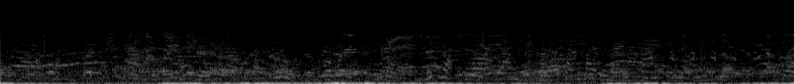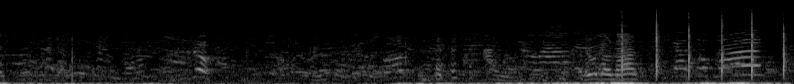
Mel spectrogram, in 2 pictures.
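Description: Young players chatter and shout across an open field.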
